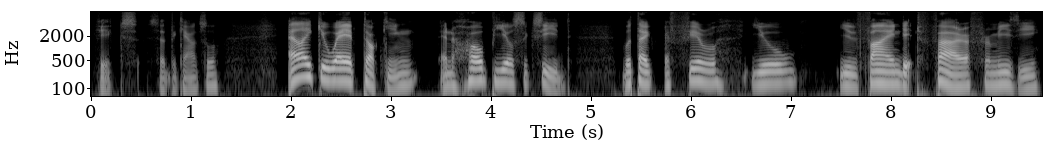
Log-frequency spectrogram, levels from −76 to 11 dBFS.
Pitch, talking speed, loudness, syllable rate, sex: 125 Hz, 150 wpm, -20 LUFS, 4.2 syllables/s, male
